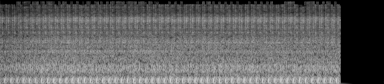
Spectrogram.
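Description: A Poulan 15HP lawn tractor with a Tecumseh Enduro engine and a blown connecting rod runs at a steady, loud, rapid chug, then cuts off abruptly into silence.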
